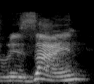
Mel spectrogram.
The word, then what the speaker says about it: resign: Then option B is resign. Even though we have S, it is pronounced Z.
